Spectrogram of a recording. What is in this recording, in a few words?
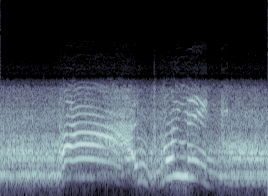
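damaged pilot mood high, speech English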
